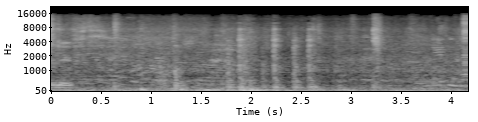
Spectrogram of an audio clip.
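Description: A shopping trolley's wheels rattle on paving.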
